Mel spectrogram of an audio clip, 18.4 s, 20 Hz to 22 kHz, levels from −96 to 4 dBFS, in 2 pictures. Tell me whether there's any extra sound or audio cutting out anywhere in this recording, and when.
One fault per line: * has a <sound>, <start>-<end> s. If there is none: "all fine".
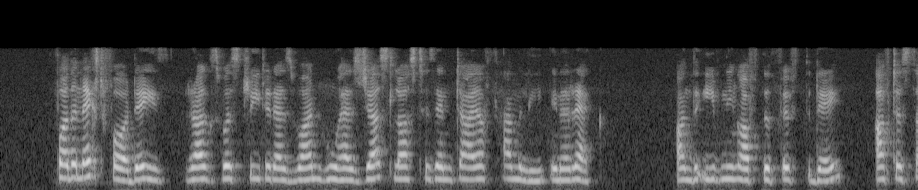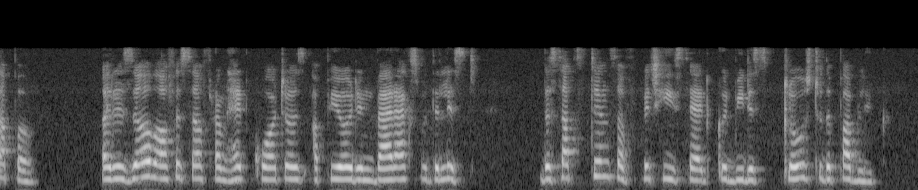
all fine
